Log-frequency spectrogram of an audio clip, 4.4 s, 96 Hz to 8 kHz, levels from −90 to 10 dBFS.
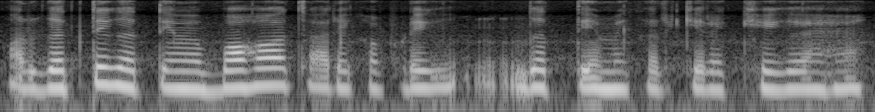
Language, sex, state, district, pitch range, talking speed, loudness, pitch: Hindi, female, Uttar Pradesh, Lalitpur, 240-255 Hz, 180 wpm, -18 LUFS, 245 Hz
